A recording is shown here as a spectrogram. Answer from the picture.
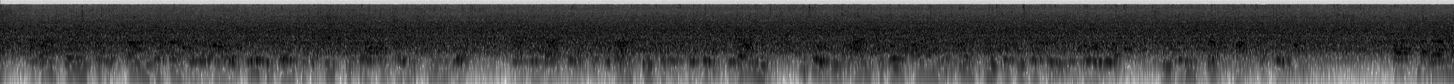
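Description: A steady rain-like hiss with indistinct voices talking in the background throughout.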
